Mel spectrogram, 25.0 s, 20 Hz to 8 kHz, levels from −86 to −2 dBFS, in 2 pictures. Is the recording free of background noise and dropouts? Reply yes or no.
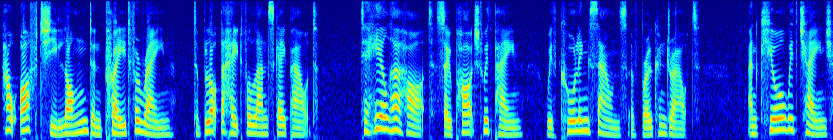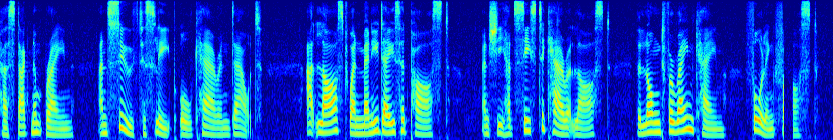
no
